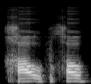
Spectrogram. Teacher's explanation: खौफ, खौफ पे मद लीन आरिज हो जाएगा। खौफ में लीन है तो फा पे सुकून दे के मद लीन आरिज हो जाएगा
